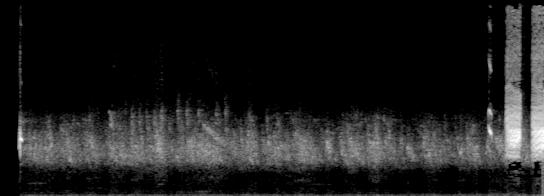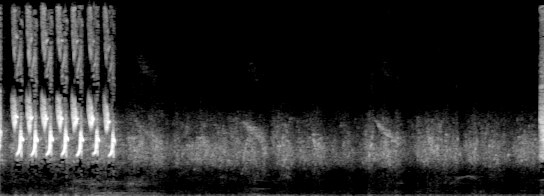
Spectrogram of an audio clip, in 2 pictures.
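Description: A grey-headed goldfinch sings a steady, high twittering warble with a louder burst of quick repeated notes.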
